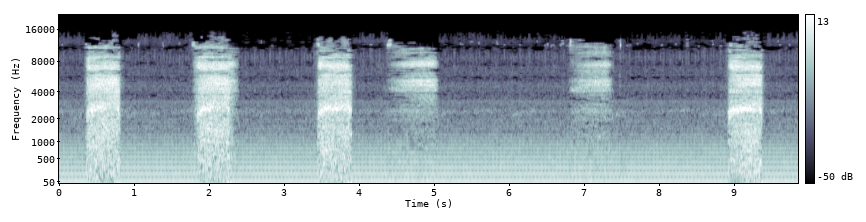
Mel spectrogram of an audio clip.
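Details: Seven young barn owls at Starr Ranch wait for food on a rainy March day, 2010; loud rasping hisses about every one and a half seconds, with softer ones between, over a constant low electrical hum.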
